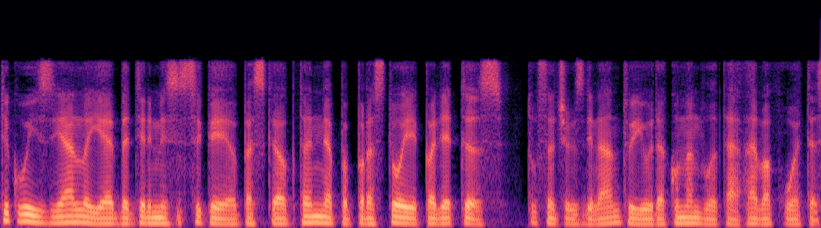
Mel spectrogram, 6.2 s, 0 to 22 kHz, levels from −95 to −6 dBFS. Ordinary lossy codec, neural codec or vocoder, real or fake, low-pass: Opus, 64 kbps; codec, 16 kHz, 0.5 kbps, FunCodec, trained on Chinese and English, 25 frames a second; fake; 7.2 kHz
